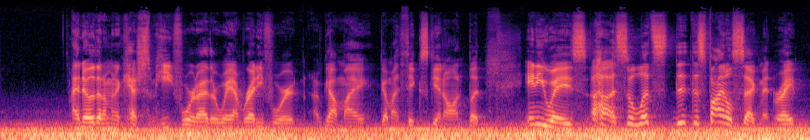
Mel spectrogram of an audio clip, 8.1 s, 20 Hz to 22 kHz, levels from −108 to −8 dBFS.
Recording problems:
low rumble; loud; throughout; 9 dB below the speech

